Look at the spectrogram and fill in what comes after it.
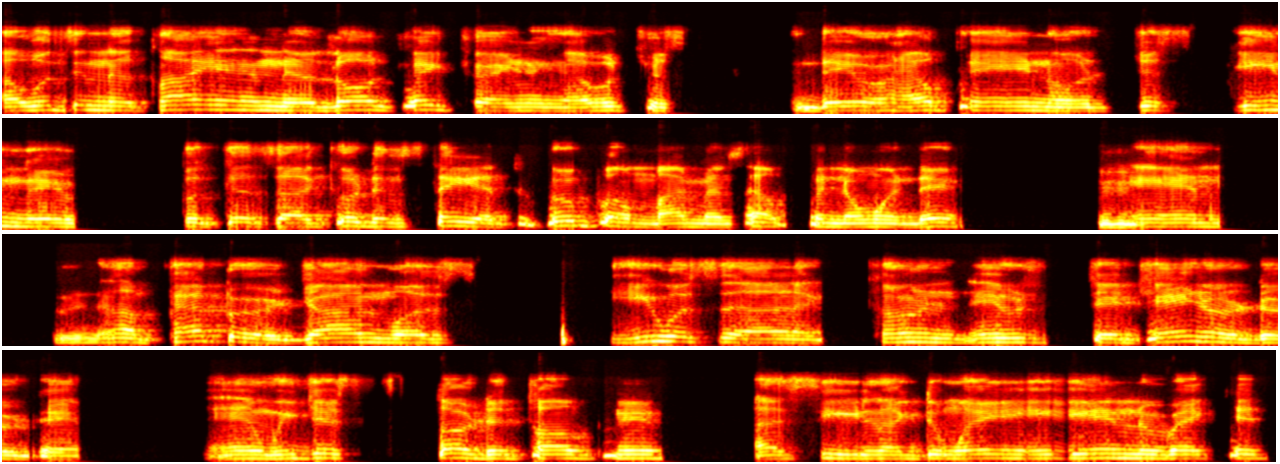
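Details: Adult man born with cerebral palsy, a wheelchair user with physical limitations, for whom speaking is noted to be hard; dysarthria (cerebral palsy).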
